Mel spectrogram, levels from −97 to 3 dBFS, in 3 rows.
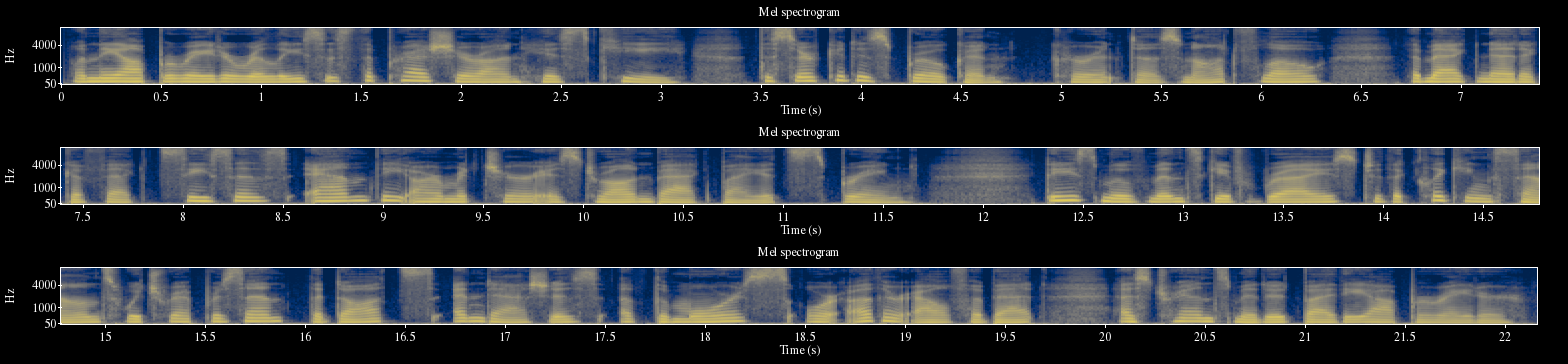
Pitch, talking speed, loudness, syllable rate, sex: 165 Hz, 150 wpm, -18 LUFS, 4.5 syllables/s, female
